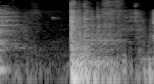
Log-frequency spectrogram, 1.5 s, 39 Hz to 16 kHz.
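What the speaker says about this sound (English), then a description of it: "I'll go back and lock this bloody door" A door on a 4-bed holiday lodge is shut and locked with a single sharp thunk after a quiet moment, close by, followed by a brief rattling decay.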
